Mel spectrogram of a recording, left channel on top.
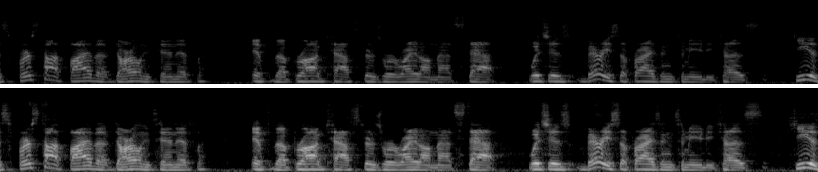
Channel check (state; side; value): quieter; left; 12.1 dB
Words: first top five at Darlington, if the broadcasters were right on that stat, which is very surprising to me because he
